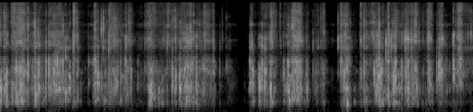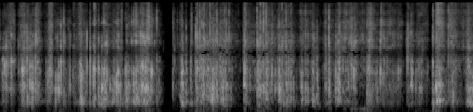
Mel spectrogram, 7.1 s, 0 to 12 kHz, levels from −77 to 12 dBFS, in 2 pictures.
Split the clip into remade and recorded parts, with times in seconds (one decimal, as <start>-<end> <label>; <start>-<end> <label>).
0.0-4.8 remade; 4.8-6.3 recorded; 6.3-7.1 remade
